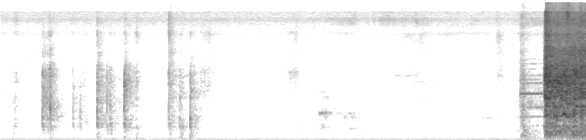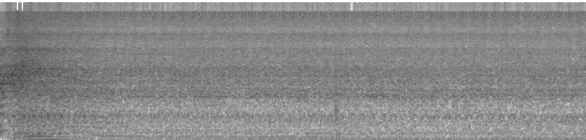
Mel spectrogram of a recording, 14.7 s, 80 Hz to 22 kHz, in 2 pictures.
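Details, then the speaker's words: 2006 Ford F150 5.4 Triton just after an oil change, oil slightly above the full line, truck with a known oil leak: quiet clicks, quick crank and start, then a smooth, steady idle with no knock or tick. Oil pressure came right up; normal. "That time the oil pressure came right up, so we know we're good."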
